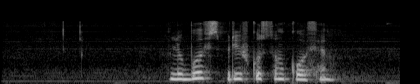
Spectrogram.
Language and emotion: Russian, neutral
